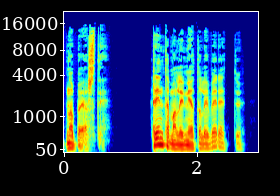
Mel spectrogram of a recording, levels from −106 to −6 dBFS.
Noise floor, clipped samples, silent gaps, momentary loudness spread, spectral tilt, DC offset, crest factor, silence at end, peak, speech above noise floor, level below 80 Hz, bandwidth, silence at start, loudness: under -90 dBFS; under 0.1%; 0.82-1.29 s, 2.51-2.55 s; 22 LU; -4.5 dB/octave; under 0.1%; 20 dB; 0.25 s; -2 dBFS; over 70 dB; -38 dBFS; 14.5 kHz; 0.05 s; -20 LUFS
